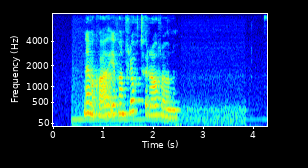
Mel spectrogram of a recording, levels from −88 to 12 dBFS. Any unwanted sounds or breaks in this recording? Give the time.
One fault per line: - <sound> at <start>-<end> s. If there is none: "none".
none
